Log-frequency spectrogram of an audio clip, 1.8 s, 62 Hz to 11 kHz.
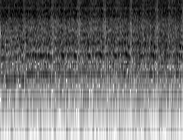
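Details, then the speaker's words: Case lawn tractor with a 20 hp Onan, newly fitted gas line, after running briefly. Quick, even chuffing while cranking that never catches; suspected flooded, or a carburetor float needle stuck after about two years of sitting. "And it looked like actually some gas was coming out a little bit too heavy, so we might have flooded it."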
